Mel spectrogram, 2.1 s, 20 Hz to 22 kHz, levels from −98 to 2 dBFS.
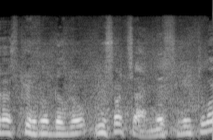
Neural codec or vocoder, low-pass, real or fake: codec, 44.1 kHz, 3.4 kbps, Pupu-Codec; 14.4 kHz; fake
